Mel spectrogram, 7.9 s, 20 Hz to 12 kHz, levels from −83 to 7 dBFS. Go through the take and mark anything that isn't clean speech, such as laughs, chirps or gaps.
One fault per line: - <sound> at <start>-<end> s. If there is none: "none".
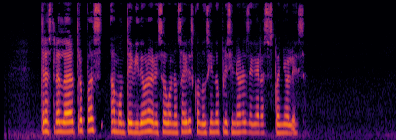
none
